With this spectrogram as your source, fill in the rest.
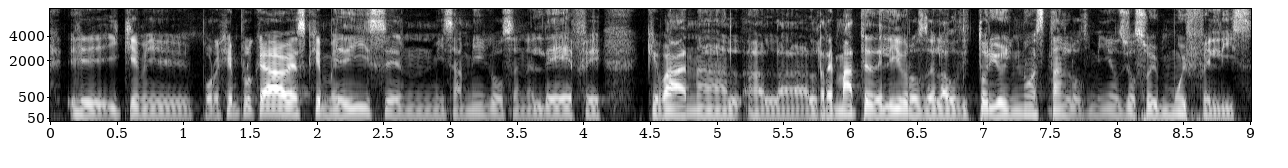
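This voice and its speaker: A man speaks at a moderate pace in a monotone with flat intonation. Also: quiet background. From Mexico. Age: 40s. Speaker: writer; interviewee. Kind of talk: interview. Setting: at home. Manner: hesitant with many fillers. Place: home room. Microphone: handheld.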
